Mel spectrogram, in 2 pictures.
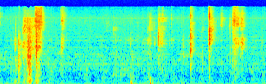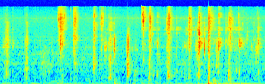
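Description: A person chewing and biting food close to the microphone: irregular crisp crunches and clicks, with a louder crunch about half a second in and another near the end.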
